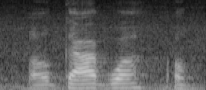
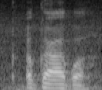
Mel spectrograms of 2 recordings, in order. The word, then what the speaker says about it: Ogagwa: Ogagwa. That's how I pronounce it. O, and then the G-A, then the W. Ogagwa.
